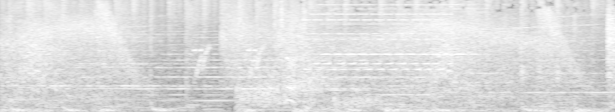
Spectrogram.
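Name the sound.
stained glass windows breaking in Shadow Generations video game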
